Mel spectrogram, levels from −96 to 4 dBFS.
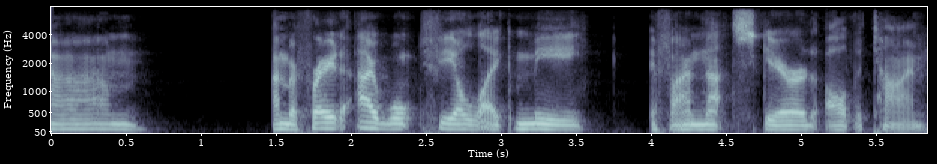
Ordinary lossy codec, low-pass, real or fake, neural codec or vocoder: AAC, 48 kbps; 7.2 kHz; fake; codec, 24 kHz, 6 kbps, HILCodec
